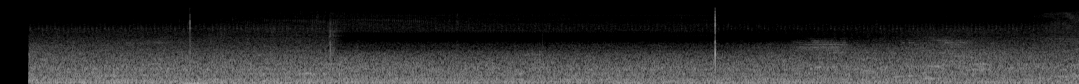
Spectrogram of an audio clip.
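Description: Steady low rumble of city road traffic, with a single sharp click about seven seconds in.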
